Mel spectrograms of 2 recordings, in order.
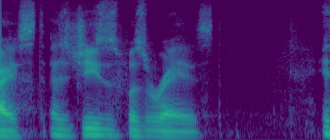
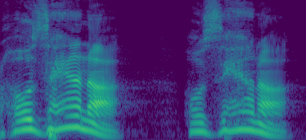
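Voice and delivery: high-pitched acclaim, only mildly raised; crying out; 6 semitones higher, slower than usual. Retold or imitated. Preacher voicing the crowds' earlier welcome, crying out. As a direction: lightly imitate a crowd calling in praise. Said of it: "a few days earlier crying out".

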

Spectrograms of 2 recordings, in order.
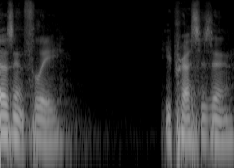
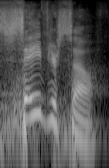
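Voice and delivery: higher, slow taunt; mocking shout; 8 semitones higher, 3 dB louder, slower than usual. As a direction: draw the taunt out slowly. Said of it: "the people shouted".

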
